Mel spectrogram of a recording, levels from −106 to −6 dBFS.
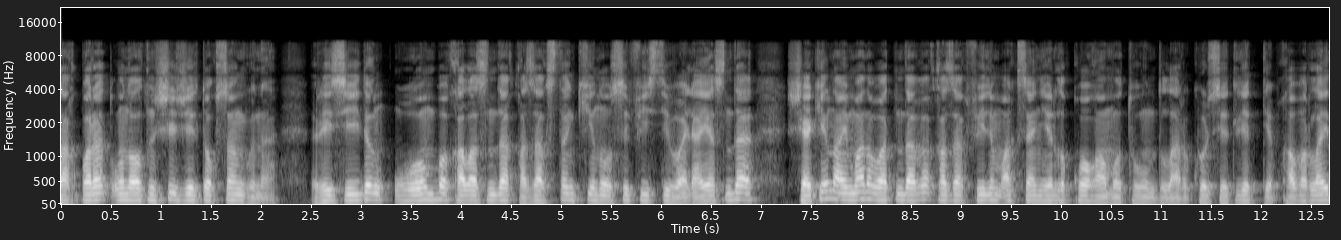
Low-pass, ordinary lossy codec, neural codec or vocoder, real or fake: none; none; vocoder, 22.05 kHz, 80 mel bands, Vocos; fake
